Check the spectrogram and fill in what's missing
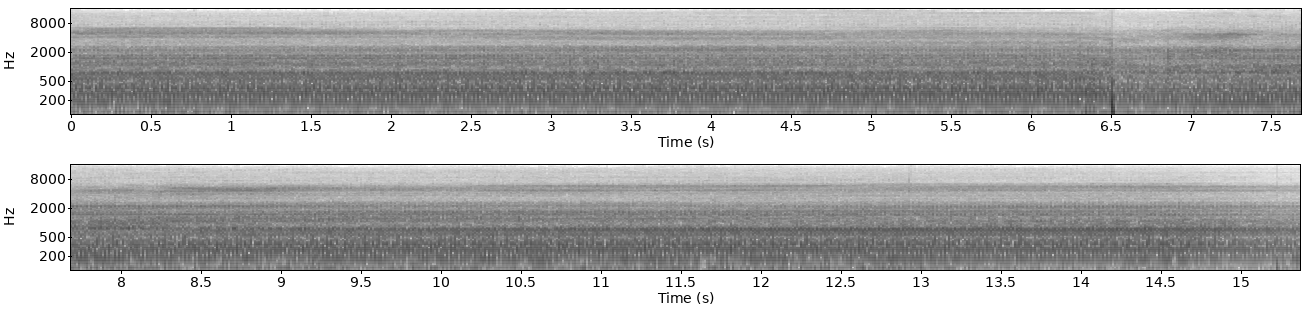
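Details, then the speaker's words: Piston-type nebulizer compressor running during a servicing demonstration, turning liquid medicine into mist: a loud, steady buzzing drone. "now you can see the Blazer compressor it is actually piston deck"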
